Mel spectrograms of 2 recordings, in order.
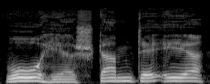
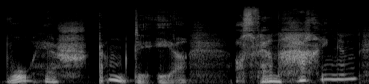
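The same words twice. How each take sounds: First: Slow and louder, weighing each word; slow pressured wondering. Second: Slow, soft self-questioning; slow anxious wondering. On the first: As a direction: press the question slowly and firmly. Rumo asks himself again, pressured. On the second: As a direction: ponder it slowly under the breath. Rumo anxiously asks himself. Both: A narrator's reading.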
